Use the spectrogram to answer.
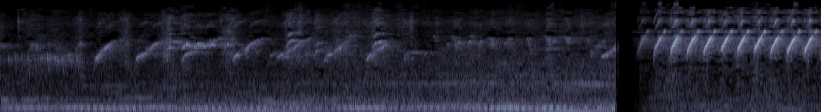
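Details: Canary master song used to train other canaries: faint, soft slurred chirps over a low background hum, then after a short break a loud, rapid, evenly spaced trill.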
